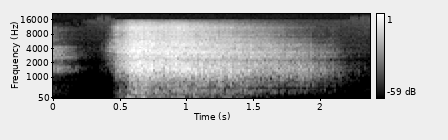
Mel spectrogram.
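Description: A long, breathy whoosh of air exhaled completely through parted lips as part of a 4-7-8 deep breathing exercise, steady for about two seconds before tapering off, with no talking.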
